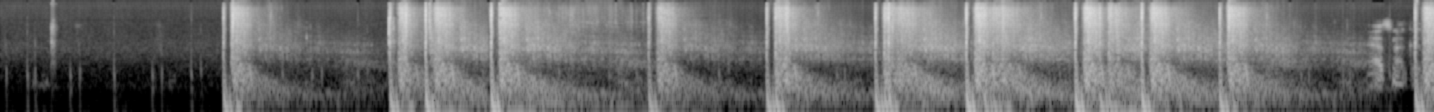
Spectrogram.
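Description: Gunfire aimed at the player in Volcanoids, heavy booming shots with long echoing tails. After a quiet opening they come roughly every second or two, loud and close.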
